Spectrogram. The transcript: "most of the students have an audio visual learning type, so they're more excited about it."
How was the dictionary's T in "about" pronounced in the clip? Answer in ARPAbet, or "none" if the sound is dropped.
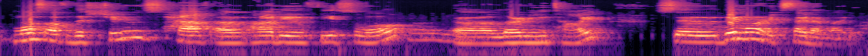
none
